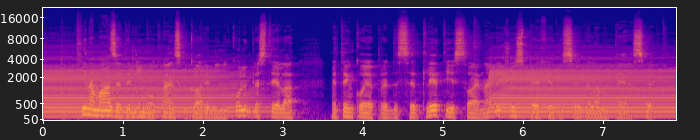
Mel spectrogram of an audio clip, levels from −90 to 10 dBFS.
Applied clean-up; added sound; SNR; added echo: none; Wind instrument, woodwind instrument; 3 dB; none.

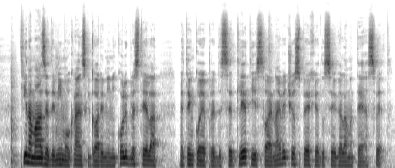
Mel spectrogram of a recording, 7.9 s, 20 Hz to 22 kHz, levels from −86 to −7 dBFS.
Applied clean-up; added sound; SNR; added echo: none; none; none; none.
